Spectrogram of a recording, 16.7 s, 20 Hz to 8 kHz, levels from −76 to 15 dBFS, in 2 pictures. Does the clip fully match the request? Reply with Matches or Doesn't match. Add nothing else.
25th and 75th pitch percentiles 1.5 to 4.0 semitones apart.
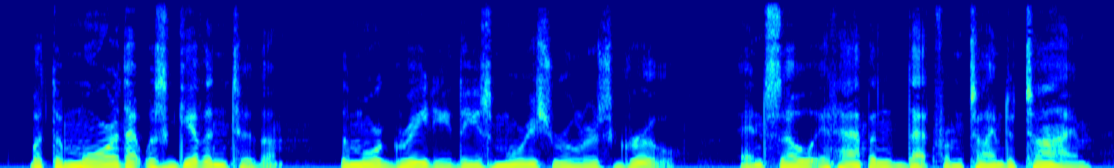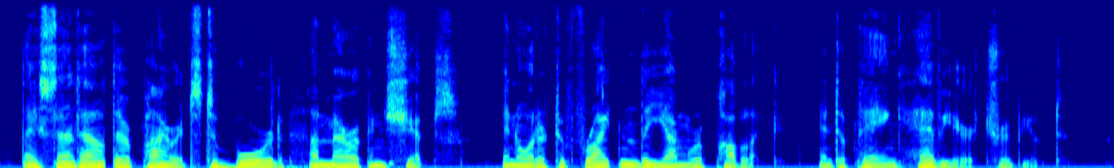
Matches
